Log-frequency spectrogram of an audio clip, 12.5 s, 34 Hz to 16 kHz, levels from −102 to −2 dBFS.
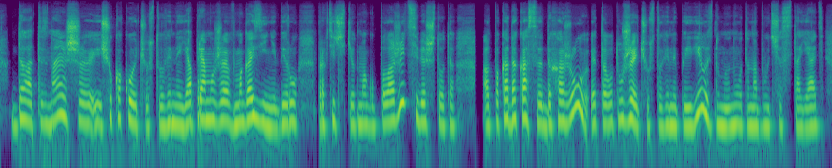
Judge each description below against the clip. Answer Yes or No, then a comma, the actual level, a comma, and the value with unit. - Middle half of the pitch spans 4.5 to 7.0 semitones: No, average, 3.3 semitones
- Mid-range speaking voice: Yes, medium, 175 Hz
